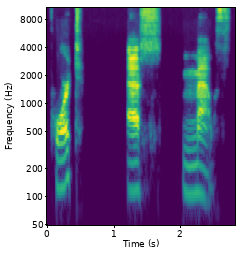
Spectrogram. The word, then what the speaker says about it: Portsmouth: It's Port S Mouth. Portsmouth.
